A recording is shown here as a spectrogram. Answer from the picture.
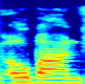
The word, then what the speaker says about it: Oban: So I noticed that you're pronouncing it Oban, which sounds like that's probably how it's actually pronounced in Scotland. – Yeah. – As long as I've been bartending, everybody calls it Oban because that's how it looks like it's spelled. But yeah, it's phonetically it's, you know, it's spelled O-B-A-N, but it's pronounced in Scotland, it's Oban, the town of Oban.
